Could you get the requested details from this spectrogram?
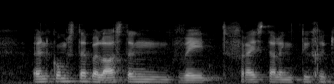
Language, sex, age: Afrikaans, male, 19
